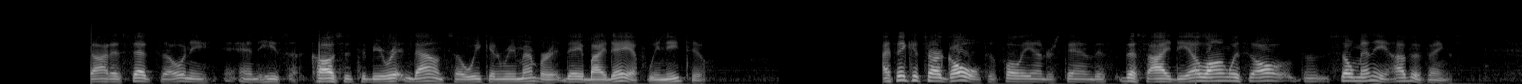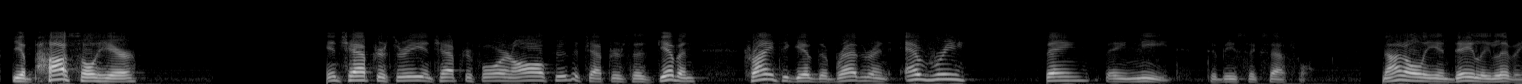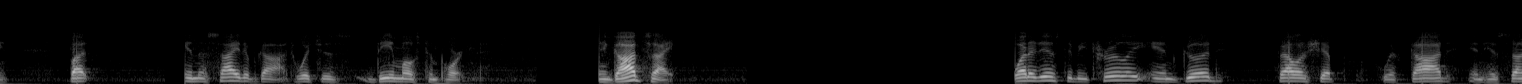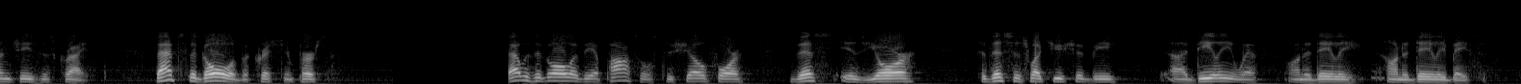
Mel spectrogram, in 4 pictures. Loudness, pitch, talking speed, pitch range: -28 LUFS, 135 Hz, 140 wpm, 115-160 Hz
